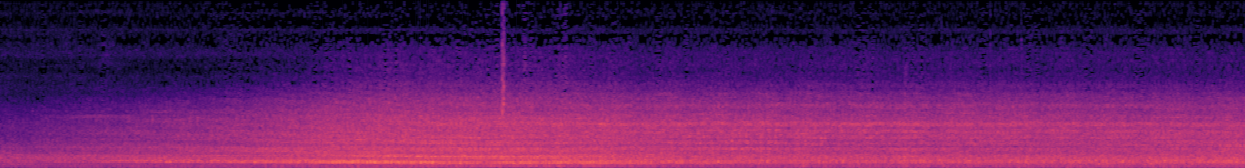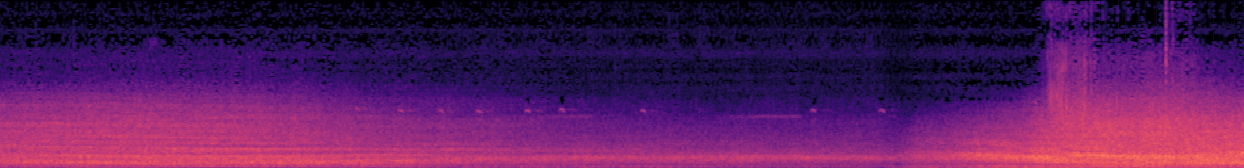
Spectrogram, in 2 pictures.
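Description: A KTX high-speed train passing along the elevated line: a rushing noise that swells over the first few seconds, holds, then fades away. Near the end a sudden, louder rush of noise starts.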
